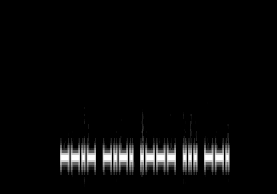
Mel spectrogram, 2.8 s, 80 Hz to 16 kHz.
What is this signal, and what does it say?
Morse code, heard as a keyed tone, about 44 wpm, 700 Hz. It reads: QCJSG
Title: Code Groups - 5 Letters - 45wpm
